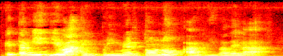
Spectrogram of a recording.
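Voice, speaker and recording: A woman's voice: medium pitch, steady tone, moderate pace, a little hiss or hum. A woman teaching a live online Mandarin class, explaining patiently and often checking in with "ok?". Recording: roomy echo, voice far from the mic.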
